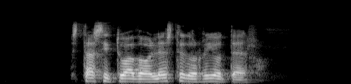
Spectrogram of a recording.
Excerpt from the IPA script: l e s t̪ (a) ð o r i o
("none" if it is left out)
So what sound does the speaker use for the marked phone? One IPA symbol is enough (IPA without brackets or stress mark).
e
